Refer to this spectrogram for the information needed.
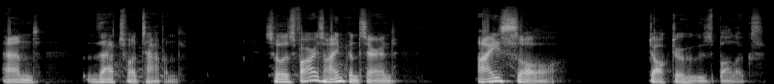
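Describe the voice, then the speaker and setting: An older man hosting a podcast, reading scripted comic stories and verse in a theatrical, deliberate way with dramatic pauses. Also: lowish voice, big pitch swings, vocal fry. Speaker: podcast host, writer and actor.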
